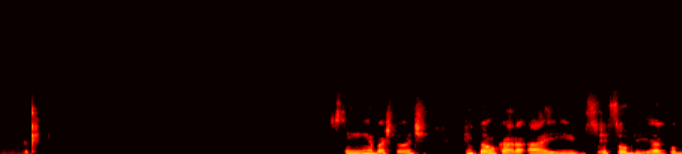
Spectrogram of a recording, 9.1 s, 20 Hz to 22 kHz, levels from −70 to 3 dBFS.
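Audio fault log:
0.42–9.1 s: one channel inverted. The speech drops by about 36 dB to a faint residue, likely because one channel's reversed polarity cancels the other when summed to mono.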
